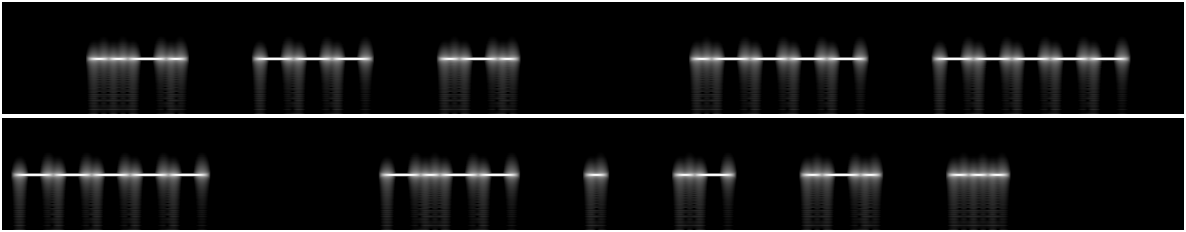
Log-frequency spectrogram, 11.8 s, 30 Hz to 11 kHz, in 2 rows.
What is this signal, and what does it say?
Morse code, heard as a keyed tone, about 25 wpm, spaced as for 15 wpm, 550 Hz. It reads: FOR 100 YEARS
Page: News Headlines in Morse Code at 15 WPM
